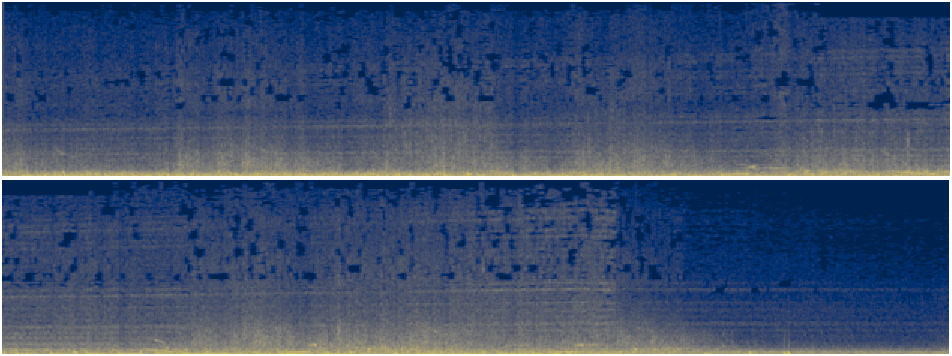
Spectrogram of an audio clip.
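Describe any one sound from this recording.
Water churns and rumbles deeply underwater, then fades away.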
